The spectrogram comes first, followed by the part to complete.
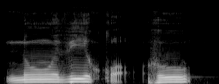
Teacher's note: Qaf sukun di tengah bacaan disebut qalqalah sugro. Pantulkan bunyi qaf, pantulannya jangan berlebihan, kecil saja.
